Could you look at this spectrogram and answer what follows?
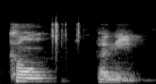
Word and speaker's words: company: Okay, for example, let's go to example number one: company. Company. Three syllables. Yeah, and the stress is in company.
